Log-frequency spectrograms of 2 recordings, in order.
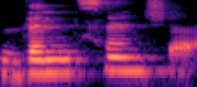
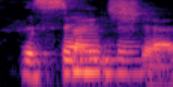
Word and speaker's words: Vincentia: they tend to say Vincentia. And I'm like, bro, no, even though there's an N there, it's Vincentia. The N is silent.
